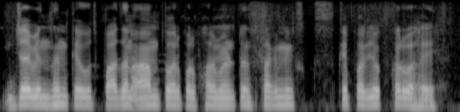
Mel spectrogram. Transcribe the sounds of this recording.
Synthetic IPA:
d͡ʒɛbĩnd̪ʱənkeʊt̪pad̪ənamt̪ɔɾpəɾpʰɔɾmeɳʈənst̪ɛkniksskepɾəjoːɡ̚kəɾeɦɛ

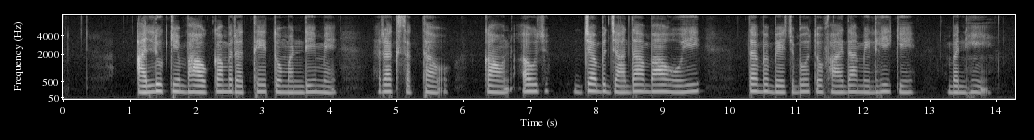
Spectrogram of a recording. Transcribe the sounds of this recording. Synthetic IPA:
aːlukebʱaːwkɐmɾət̪ʰet̪omɐ̃ɳɖimẽ | ɾɐkʰsɐk̚t̪aɦo̰ | kaːʊnəʊd͡ʒ | d͡ʒɐbd͡ʒjaːd̪abʱaːwɦoːi | t̪ɐbbeːt͡ʃbot̪ofaːɪd̪amɪliki | bənɦiː

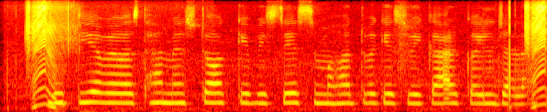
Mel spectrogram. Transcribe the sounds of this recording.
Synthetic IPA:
b̪it̪ːijəʋjəʋəst̪ʰamesʈɔkːeʋisesməɦət̪ːʋəkeswikaɾkəɪld͡ʒala

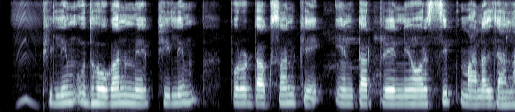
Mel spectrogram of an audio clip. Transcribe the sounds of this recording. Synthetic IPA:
pʰɪlimʊd̪ʱoːɡənmẽpʰɪlɪm | pɾoːɖəkʃənkeɪ̃ɳʈəɾpɾeːniəɾsɪpmaːnəld͡ʒaːla

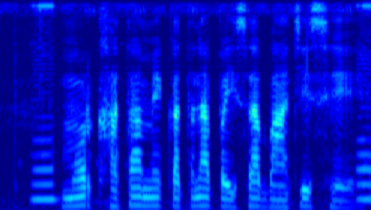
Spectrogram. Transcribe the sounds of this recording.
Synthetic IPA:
moːɾkʰaːt̪ãmẽkət̪napəɪsabãːt͡ʃɪsɦɛː

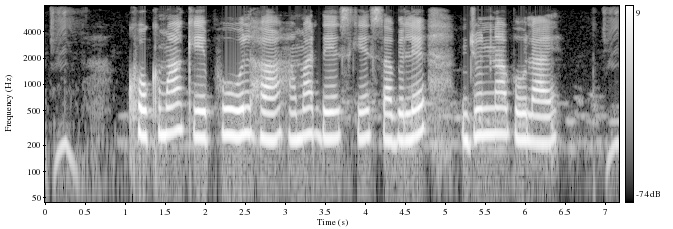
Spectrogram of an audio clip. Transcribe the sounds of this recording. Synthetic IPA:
kʰoːkʰmakepʰuːlɦəɦəməɾd̪eːskesəbled͡ʒʊnːapʰuːlaːe

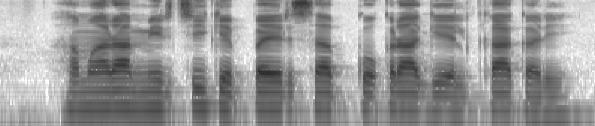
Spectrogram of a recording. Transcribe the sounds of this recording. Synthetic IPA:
həmɾamiɾt͡ʃikepəɪɾsəb̚ʱkokɾaɡelkakəɾi

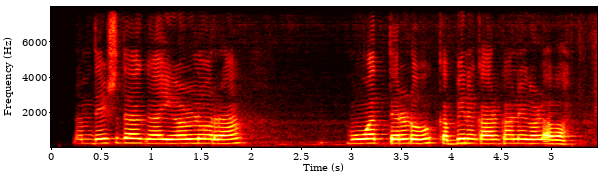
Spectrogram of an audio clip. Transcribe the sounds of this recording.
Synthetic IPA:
nɐmːɐd̪eːʃɐd̪aːɡɐɛɾɭunuːɾɐ | muːʋɐt̪ːɛɾɐɽukɐbːinɐkaːɾɐkaːɳɛɡɐɭɐʋɐ

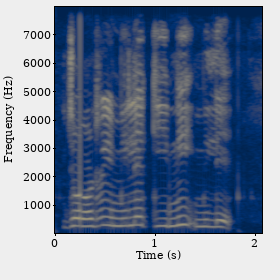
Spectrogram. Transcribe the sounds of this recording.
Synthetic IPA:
d͡zɔɽɾimilekinimile

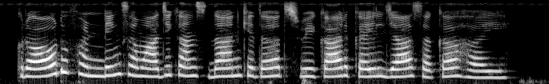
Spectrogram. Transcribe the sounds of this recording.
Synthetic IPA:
kɾaːʊɖpʰə̃ɳɖɪ̃ŋɡsɐmaːd͡ʒɪkɐnsd̪ʱaːnket̪əɦət̪swiːkaːɾkɐɪld͡ʒaːsɐkaɦaːi

